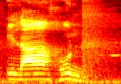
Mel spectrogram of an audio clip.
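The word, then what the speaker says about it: إلهٌ: Important thing always is that when there is a noun, always there will be two tanween or two dhammas or two pesh at the last letter. So the full word is ilahun.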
